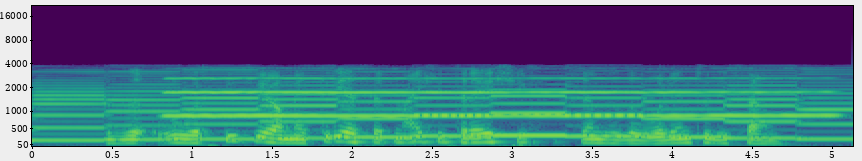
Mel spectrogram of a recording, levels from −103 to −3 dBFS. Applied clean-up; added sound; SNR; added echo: none; Wind instrument, woodwind instrument + Wind instrument, woodwind instrument; -5 dB; none.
